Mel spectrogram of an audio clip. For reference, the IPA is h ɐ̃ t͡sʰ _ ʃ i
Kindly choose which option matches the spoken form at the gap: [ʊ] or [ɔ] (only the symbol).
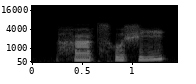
ʊ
